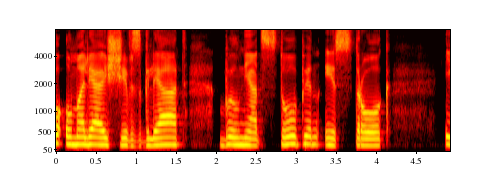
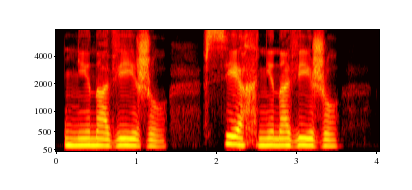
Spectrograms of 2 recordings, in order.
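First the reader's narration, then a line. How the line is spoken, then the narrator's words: Muffled, spiteful. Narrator (Russian): глухо и злобно сказала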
